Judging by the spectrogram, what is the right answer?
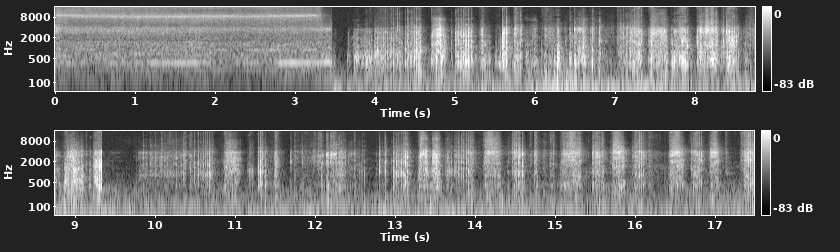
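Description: A belt grinder grinding the teeth off a steel file, a steady whine with a high tone, which cuts off about three and a half seconds in. Then scissors snip through a sheet of sandpaper in many quick, irregular cuts, louder than the grinding.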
